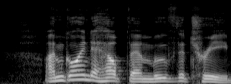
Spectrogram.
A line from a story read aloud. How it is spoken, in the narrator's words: Baba yells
